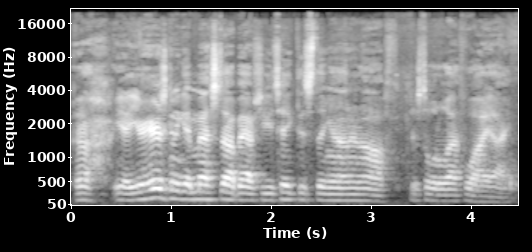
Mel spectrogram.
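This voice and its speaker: A man's voice: medium pitch, steady tone, quick pace. A man giving a casual, slangy product demonstration as an amateur reviewer. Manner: informal, slangy. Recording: clear background noise.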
